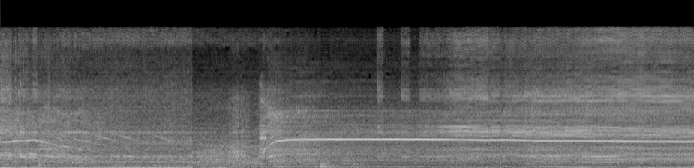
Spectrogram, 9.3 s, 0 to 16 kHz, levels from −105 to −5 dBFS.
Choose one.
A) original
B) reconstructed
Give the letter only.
B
